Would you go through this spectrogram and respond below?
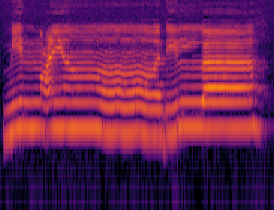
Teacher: Karena ada alif lam yang bertemu dengan huruf syamsiyah yaitu lam. Cara bacanya alif lam tidak dibaca atau diidghamkan ya, dimasukkan. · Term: alif lam syamsiyah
